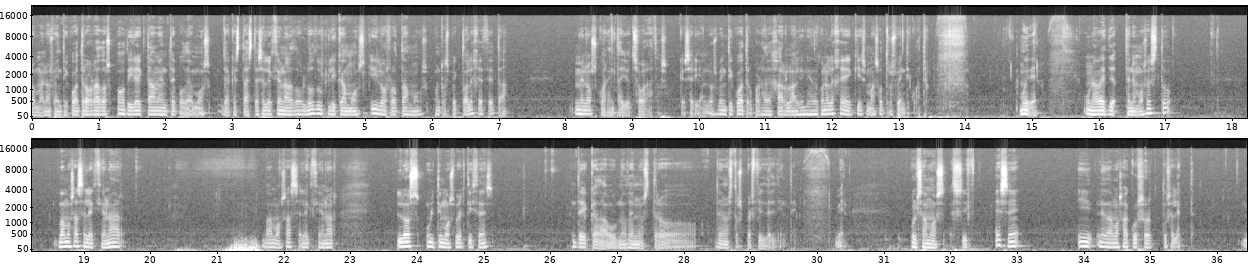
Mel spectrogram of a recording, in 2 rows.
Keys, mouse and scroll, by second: 4.7 shift+d, 5.3 r, 6.9 z, 8.6 KP_Subtract, 14.1 Return, 17.5 shift+click, 18.4-18.7 scroll up 2, 19.7 click, 21.3 KP_7, 22.3 shift+middle click, 23.6 scroll up 2, 24.1 right click, 24.9 scroll down 2, 26.3 shift+right click, 27.6-28.3 scroll down 4, 29.2-29.8 scroll up 4, 30.4 scroll up 2, 32.6 shift+s, 35.3 click.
